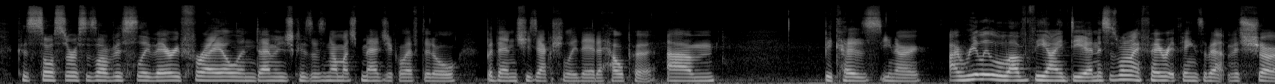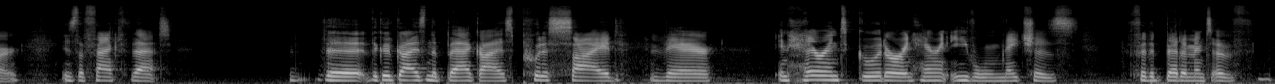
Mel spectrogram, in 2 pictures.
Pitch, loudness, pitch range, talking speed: 180 Hz, -25 LUFS, 170-190 Hz, 160 wpm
